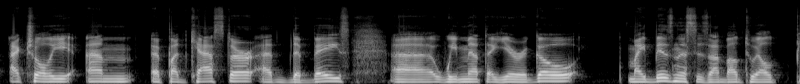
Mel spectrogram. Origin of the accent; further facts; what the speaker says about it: Canada; accent: French-Canadian; English is a second language; Since I'm French, I really love going on English podcasts and speak and just show my so nice accent, my French-Canadian accent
